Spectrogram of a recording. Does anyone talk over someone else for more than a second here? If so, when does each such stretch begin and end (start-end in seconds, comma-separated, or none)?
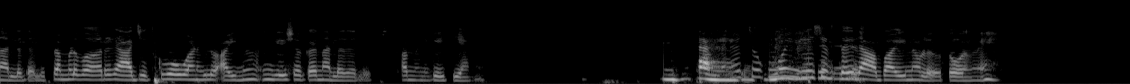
7.1-8.6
